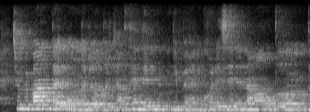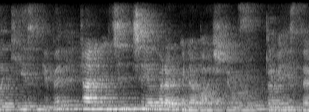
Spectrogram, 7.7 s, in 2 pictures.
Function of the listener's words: taking over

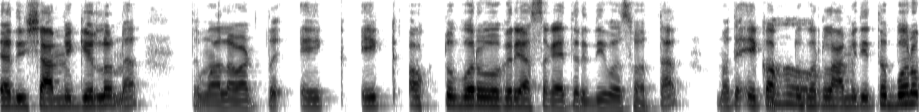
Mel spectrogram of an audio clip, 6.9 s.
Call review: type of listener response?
listening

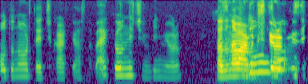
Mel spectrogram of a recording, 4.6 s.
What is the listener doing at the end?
taking over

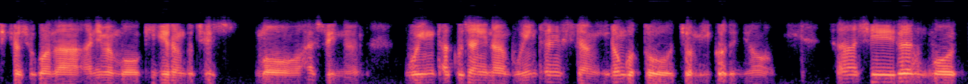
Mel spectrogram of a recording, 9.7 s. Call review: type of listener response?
listening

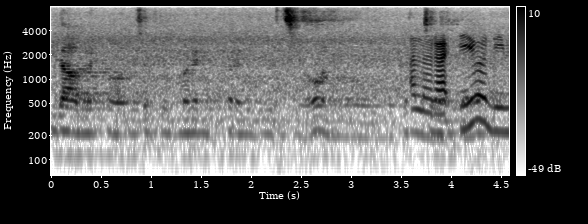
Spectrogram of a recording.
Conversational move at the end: taking over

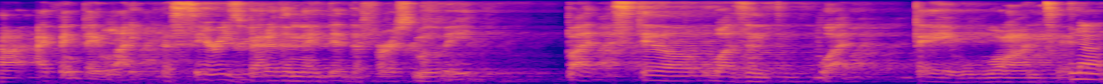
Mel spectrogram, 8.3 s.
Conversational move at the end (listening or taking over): taking over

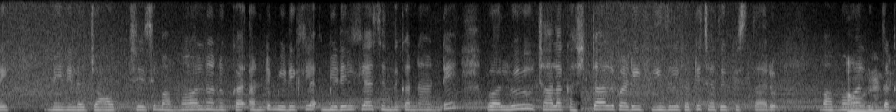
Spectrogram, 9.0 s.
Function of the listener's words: taking over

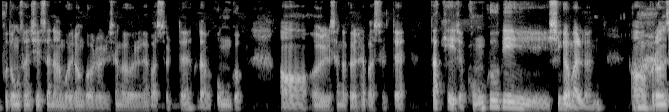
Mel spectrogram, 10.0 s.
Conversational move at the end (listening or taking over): listening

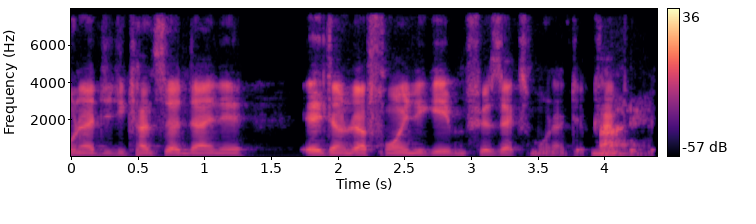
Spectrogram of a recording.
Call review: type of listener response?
taking over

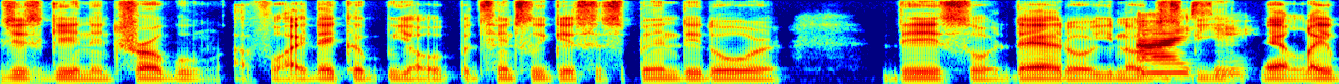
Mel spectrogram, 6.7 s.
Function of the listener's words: listening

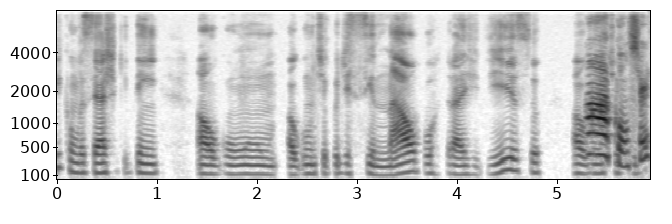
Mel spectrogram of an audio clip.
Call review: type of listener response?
taking over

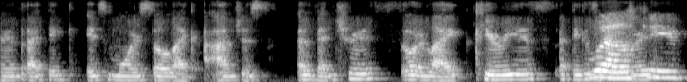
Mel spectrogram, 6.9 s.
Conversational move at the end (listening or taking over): taking over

